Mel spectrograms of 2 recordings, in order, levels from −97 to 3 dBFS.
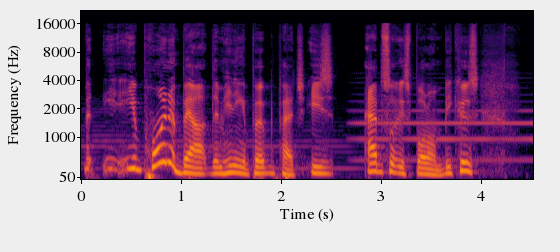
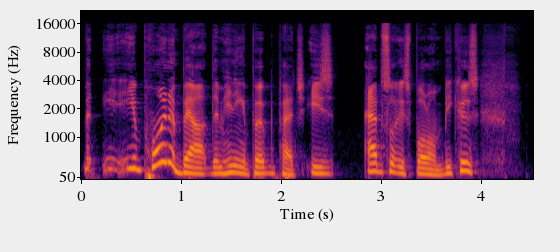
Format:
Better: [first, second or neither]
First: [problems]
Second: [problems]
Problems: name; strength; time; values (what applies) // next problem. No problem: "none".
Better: second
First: background music; faint; throughout; 25 dB below the speech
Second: none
